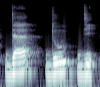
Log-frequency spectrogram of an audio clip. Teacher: c'est le bout de la langue qui va toucher avec le palais vers le l'avant du palais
